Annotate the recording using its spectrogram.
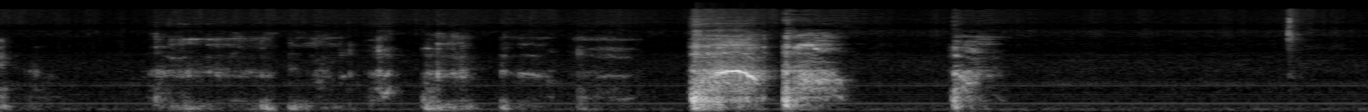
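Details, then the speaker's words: Adult with a bad, lingering cough, said to sound better than before: soft throat noises followed by three forceful, harsh coughs in a quiet room. "this cough is bad um but actually this sounds good compared to what it has been sounding like"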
